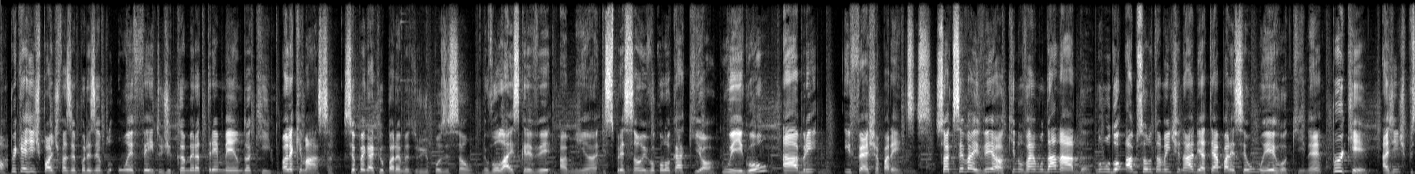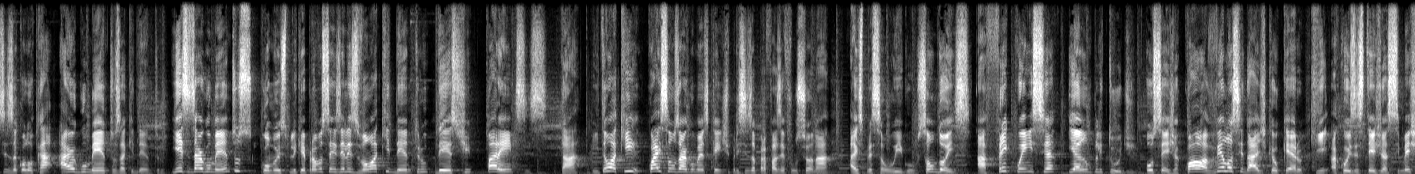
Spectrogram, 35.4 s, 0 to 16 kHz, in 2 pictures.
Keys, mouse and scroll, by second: 5.1 p, 6.5 alt+scroll, 8.7-10.4 typing, 12.9 space.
